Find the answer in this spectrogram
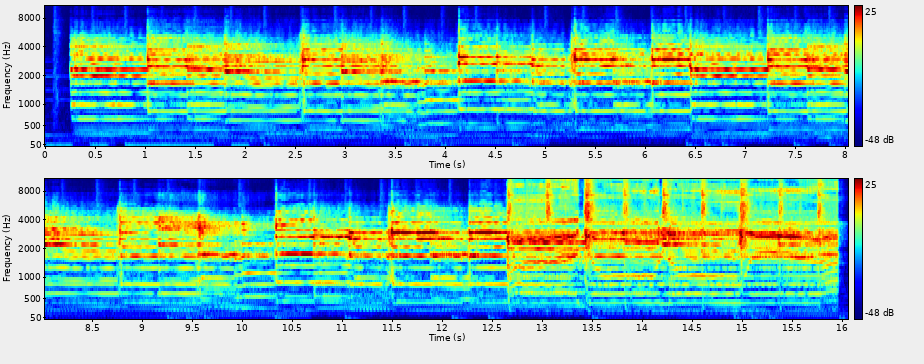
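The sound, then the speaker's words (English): A recorded song opens with a guitar-led intro, loud and steady, with sustained, layered chords and an effects-heavy tone. The texture grows fuller and brighter toward the end. “Really good song. I suggest you guys go check it out. I loved that guitar in the beginning.”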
